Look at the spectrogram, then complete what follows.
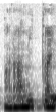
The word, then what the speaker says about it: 바라미타: 그런데 우리가 여기 보면 알다시피 바라미타 원래 고대 인도 말의 발음이 바라미타입니다. 그렇기 때문에 바라미타의 음을 한자로 옮기면 바라밀타가 바라미타라는 원음에 더 가까운 것으로 보입니다.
